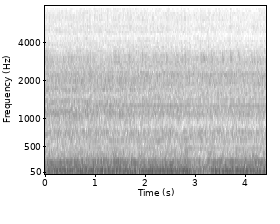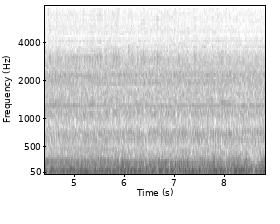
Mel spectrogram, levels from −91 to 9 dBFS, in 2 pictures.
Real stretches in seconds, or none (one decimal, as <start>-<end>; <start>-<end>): 0.0-8.8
